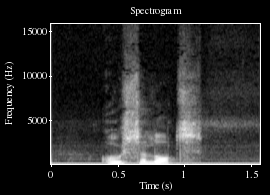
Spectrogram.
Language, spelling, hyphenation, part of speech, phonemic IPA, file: Dutch, ocelot, oce‧lot, noun, /ˌosəˈlɔt/, Nl-ocelot.ogg
- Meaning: ocelot (mammal)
